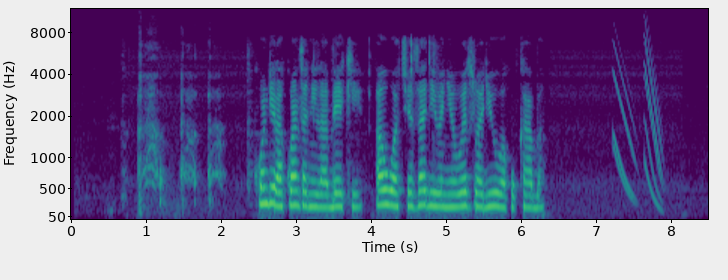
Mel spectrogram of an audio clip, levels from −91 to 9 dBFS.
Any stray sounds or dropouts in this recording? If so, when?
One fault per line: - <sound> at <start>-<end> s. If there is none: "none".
- cough at 0.9-2.1 s
- chirp at 7.2-7.9 s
